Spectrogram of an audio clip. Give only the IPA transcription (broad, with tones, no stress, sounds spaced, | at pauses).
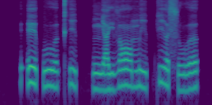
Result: ʔ eː˥˨ p̚ ʋ u˧ ə̯ kʰ i˥˨ p̚ | ɲ a˩ j l ɔː˧ m iː˧˩ p̚ k i˥˨ ə̯ s u˩˧ ə̯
